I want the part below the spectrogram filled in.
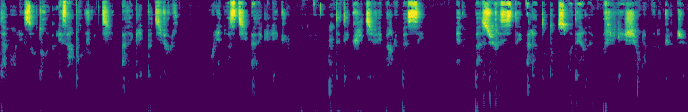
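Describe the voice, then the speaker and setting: Someone is whispering. The pace is fairly slow. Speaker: ASMR channel host. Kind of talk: whispered reading aloud of an informative text on permaculture. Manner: whispered, soft-spoken.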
